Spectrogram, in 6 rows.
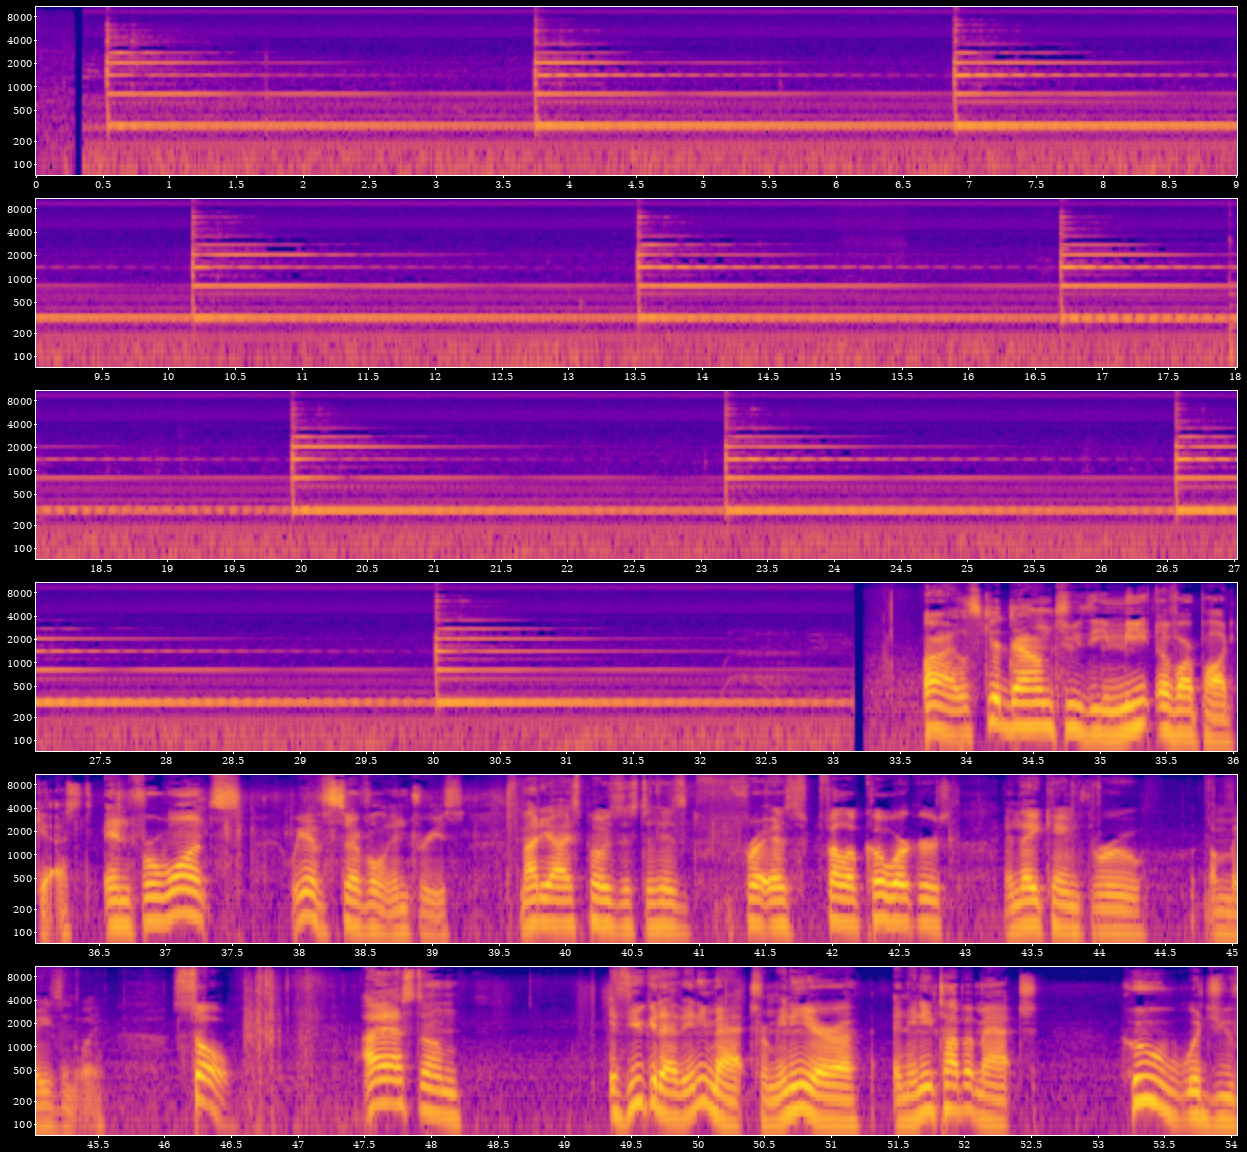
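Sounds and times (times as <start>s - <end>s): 
single bell tolling: 0.4s - 22.3s, 23.2s - 33.2s
speech: 33.7s - 46.6s, 47.5s - 48.3s, 49.3s - 52.6s, 53.2s - 54.0s.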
